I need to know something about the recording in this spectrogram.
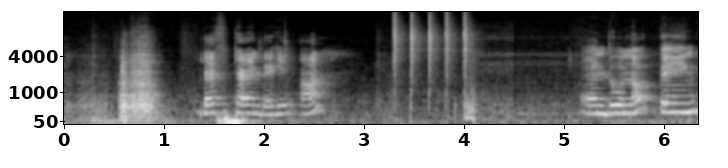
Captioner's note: stove clicking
